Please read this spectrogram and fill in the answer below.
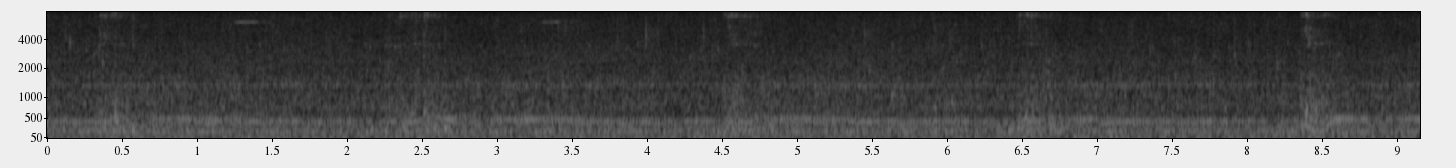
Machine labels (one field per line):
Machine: pump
